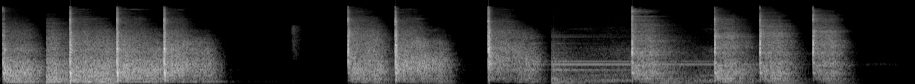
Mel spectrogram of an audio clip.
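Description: A hammer driving a steel nail into a thin pine board: about eleven blows in three bursts, four quick ones, then two, then five, each with a ringing tail.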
